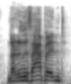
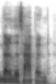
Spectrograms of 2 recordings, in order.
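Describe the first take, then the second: First: Higher, louder indignant outburst; indignant shout. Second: Said in the usual way. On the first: Real, not acted. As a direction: yell it in nerdy outrage. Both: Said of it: "rant about made-up plot".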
